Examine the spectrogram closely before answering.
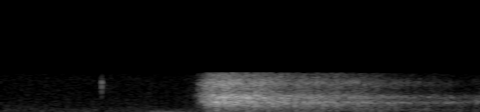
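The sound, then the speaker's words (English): A single deep breath during a relaxation exercise: a faint click, then a sudden loud airy rush of breath that slowly fades out, with no talking. “just take that deep breath and breathe out. And again.”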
